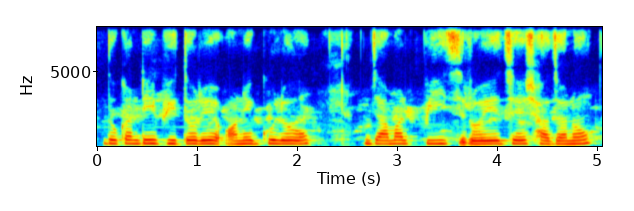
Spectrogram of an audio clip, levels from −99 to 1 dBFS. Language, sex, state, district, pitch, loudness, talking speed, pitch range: Bengali, female, West Bengal, Cooch Behar, 230 Hz, -12 LUFS, 85 wpm, 225-240 Hz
